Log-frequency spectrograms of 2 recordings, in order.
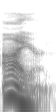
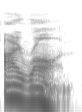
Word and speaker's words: iron: It is not iron. The R is almost silent or moves to the end. It sounds like iron. Like lion but with an R iron.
